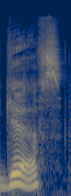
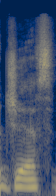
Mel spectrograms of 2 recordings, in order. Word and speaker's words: GIFs: So that Ed proceeds to spam us with GIFs or GIFs, depending on how you say it.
